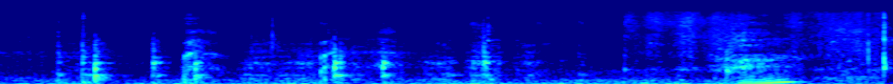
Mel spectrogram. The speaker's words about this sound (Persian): حال میتوانی در جعبه را بکشایی؟ ترجیح میدهم در حضور شما باشد تا بدانم داخل آن چیست.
